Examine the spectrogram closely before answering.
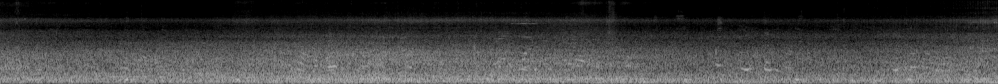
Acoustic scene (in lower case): street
